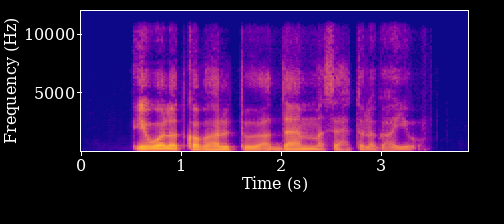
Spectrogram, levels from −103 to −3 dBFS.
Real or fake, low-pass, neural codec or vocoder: fake; 10.8 kHz; codec, 24 kHz, 0.9 kbps, DualCodec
